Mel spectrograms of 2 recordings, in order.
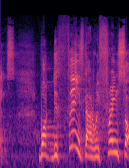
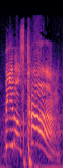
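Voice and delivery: high, slow, shouted command; preaching shout; 8 semitones higher, slower than usual. Acted. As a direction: call it out over the crowd. Preacher urges congregation to scan.

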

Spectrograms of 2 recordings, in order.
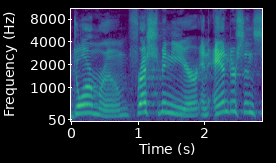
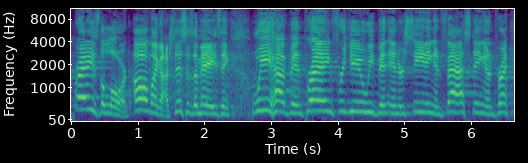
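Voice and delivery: louder, gushing praise from the parents; excited parents; 2 semitones higher, 7 dB louder than usual. Retold or imitated. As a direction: burst out thrilled like proud pastor parents. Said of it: "so they're like".

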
